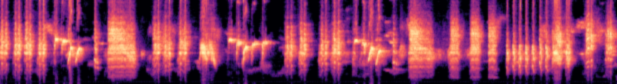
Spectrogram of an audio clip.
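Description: A sedge warbler sings a fast, chattering medley of harsh churrs, dry rattles and sweet whistled notes, switching phrases rapidly and without pause.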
